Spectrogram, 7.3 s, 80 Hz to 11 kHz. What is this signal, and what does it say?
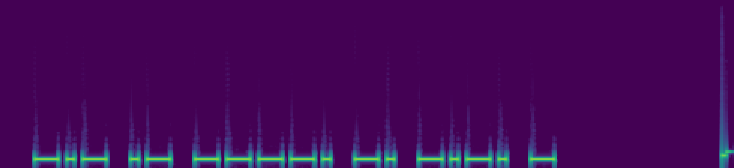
Morse code, heard as a keyed tone, about 15 wpm, 700 Hz. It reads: KA9NCT
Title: USA Call Signs - 6 Characters - 3x Character Spacing - 15wpm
